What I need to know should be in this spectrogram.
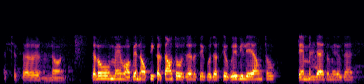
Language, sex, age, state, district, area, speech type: Hindi, male, 60+, Rajasthan, Karauli, rural, conversation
